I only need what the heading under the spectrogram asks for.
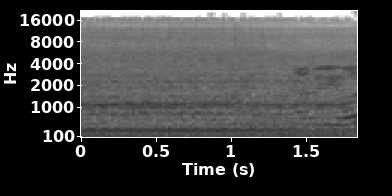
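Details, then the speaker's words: First start after repair with a plastic engine oil cooler: steady, even idle with a smooth low hum and no ticks or knocks; engine runs well, no leaks. "This is our first start. Ah, gorgeous. She runs. I love it. No leaks."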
